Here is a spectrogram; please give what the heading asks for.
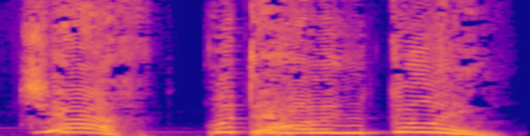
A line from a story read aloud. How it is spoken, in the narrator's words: Ben yelled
